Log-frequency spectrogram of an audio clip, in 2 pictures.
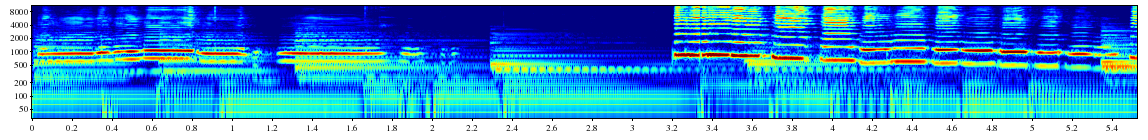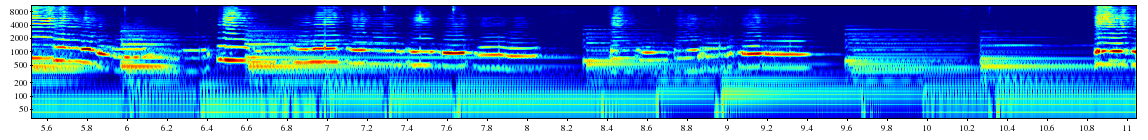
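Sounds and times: jazz trumpet solo: 0:00.0 - 0:02.6, 0:03.2 - 0:09.6
bass: 0:00.0 - 0:11.0
piano chords: 0:00.0 - 0:11.0.

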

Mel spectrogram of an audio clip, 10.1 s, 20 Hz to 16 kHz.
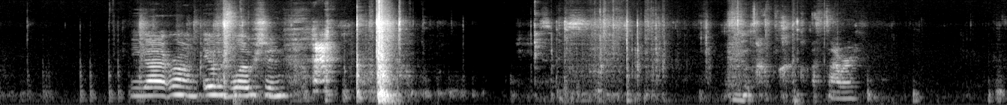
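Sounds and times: loud sharp thump: 0:03.7 - 0:04.1.

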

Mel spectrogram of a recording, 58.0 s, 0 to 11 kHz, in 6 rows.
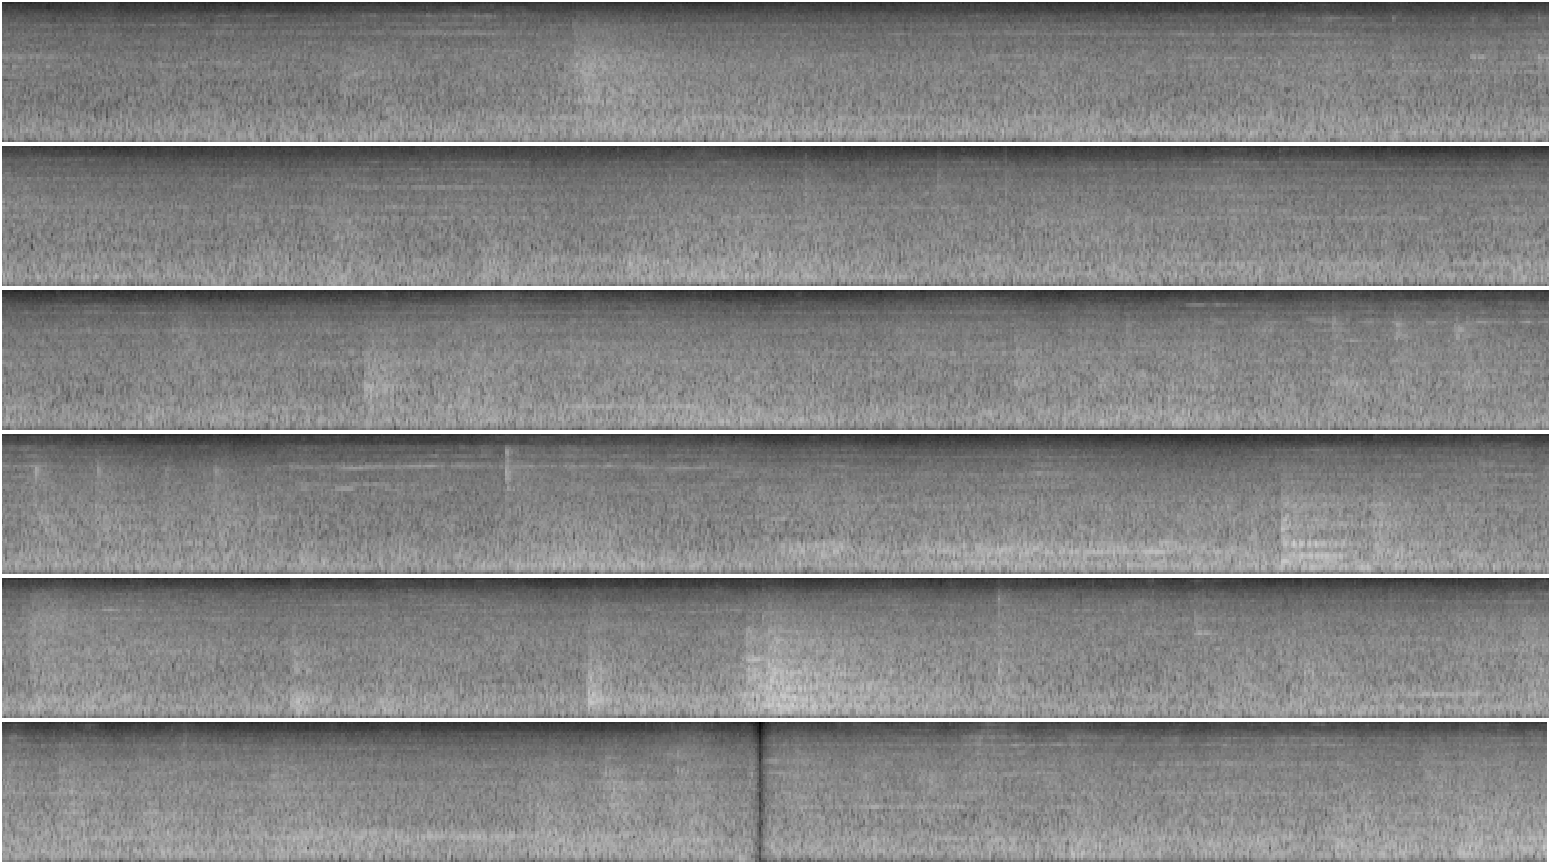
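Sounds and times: construction site rumble and hiss: 0:00.0 - 0:58.0
machinery whine: 0:00.0 - 0:58.0.

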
